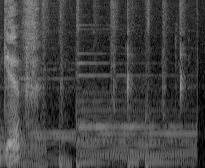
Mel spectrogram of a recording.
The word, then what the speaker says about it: GIF: in some re-education facility until he learns to pronounce Jif correctly don't you mean give well that's all the time we have for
